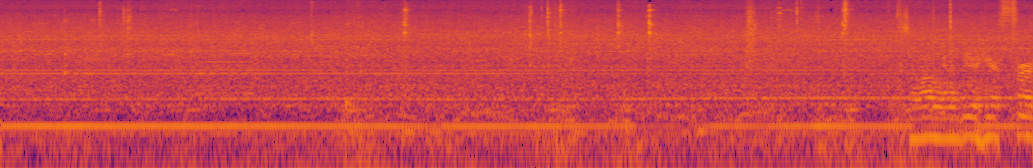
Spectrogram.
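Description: Steady fan hum, a low drone with a few fainter higher tones, under faint clicks and rustles of wires being handled now and then.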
